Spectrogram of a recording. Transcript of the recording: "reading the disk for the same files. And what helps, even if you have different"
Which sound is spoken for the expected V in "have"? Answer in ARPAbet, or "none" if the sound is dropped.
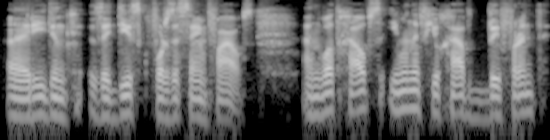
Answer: V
